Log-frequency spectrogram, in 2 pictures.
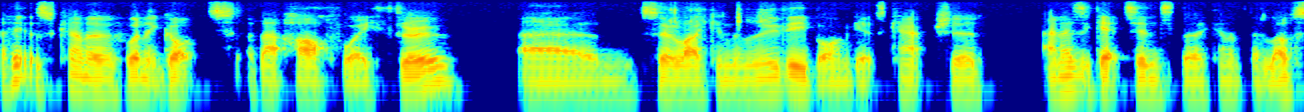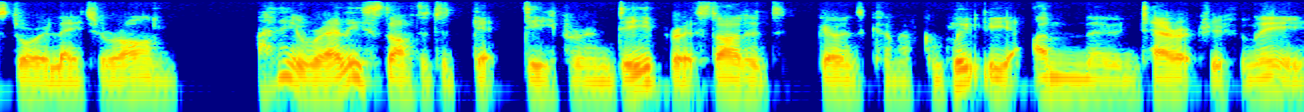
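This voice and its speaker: Speaking at a very fast pace, a man talks in a British accent. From Britain. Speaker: guest, film series fan. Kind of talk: interview.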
